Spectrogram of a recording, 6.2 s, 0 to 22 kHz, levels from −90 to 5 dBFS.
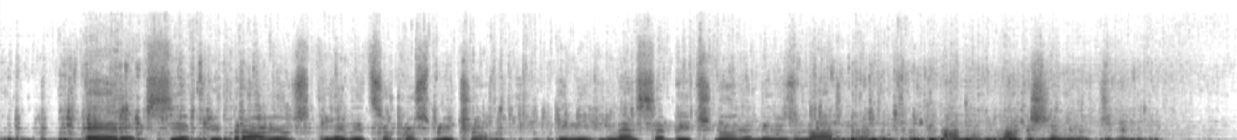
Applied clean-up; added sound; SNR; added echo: neural mask model RNNoise.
